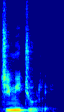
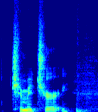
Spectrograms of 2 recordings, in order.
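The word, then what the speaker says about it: chimichurri: and most people put Chim churi or Chim churi oh god it feels wrong feels wrong to say it like that it's like saying Argentina instead of like Argentina you know it's it's it's weird for me I feel like anyway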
